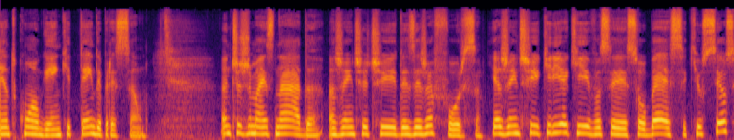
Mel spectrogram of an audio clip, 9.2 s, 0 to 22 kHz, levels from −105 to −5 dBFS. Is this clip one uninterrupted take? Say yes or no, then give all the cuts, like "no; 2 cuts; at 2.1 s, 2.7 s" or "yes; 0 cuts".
yes; 0 cuts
